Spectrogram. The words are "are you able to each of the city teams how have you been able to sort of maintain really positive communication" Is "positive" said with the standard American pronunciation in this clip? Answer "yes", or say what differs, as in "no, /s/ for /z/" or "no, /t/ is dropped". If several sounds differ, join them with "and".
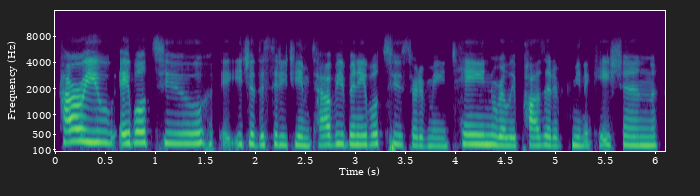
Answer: yes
